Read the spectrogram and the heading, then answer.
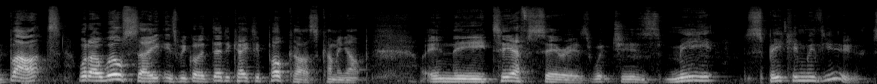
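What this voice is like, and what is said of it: British accent. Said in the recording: “you just have the most outstanding British accent”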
